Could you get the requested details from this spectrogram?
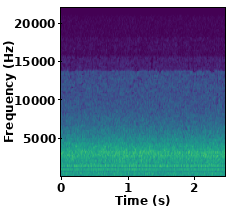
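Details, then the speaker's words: Propeller model at low ambient pressure: a steady rushing hiss with fine crackle over constant tones, as cavitation forms on the blade faces and in the tip vortices; raising the pressure later suppresses it. "notice the cavitation on the blade faces as well as in the tip [Music] cortices"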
